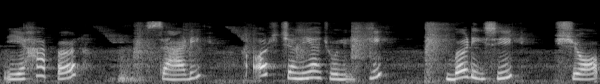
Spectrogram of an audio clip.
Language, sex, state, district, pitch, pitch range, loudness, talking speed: Hindi, female, Gujarat, Gandhinagar, 285 Hz, 245-340 Hz, -16 LUFS, 100 wpm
